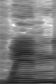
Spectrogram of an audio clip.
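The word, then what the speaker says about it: Nguyen: Yeah, I was just going off of the like the Vietnamese, like, you know, if somebody has that N-G-U-Y-E, it's like it's win. – It's win usually.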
